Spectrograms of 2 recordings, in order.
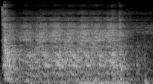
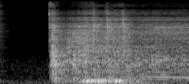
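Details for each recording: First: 1973 Volvo 144, cold, cranked with the coil unplugged after an earlier start made expensive-sounding noises: short, even cranking whir winding down cleanly with no grinding or lingering whine; starter fully disengaging, normal cranking. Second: 1973 Volvo 144 revived after sitting, on a third start attempt: engine races unevenly in a runaway idle with sharp irregular exhaust pops and clicking; backfiring, owners suspect ignition timing is off.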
